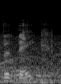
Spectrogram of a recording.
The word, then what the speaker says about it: Vivek: It's pronounced Vivek. Vivek. It rhymes with steak. That's the easiest way to pronounce it.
